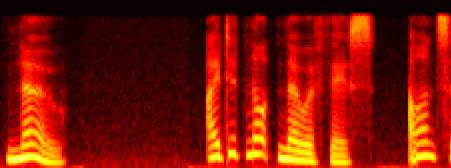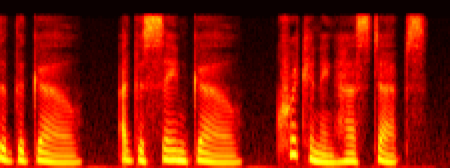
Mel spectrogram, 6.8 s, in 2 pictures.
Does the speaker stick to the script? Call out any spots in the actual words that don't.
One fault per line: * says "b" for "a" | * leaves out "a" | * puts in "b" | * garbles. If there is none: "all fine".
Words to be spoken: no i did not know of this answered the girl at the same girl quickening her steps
all fine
